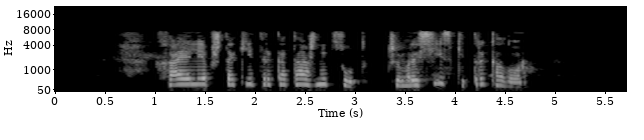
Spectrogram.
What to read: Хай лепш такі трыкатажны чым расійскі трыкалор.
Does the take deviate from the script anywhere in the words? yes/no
yes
